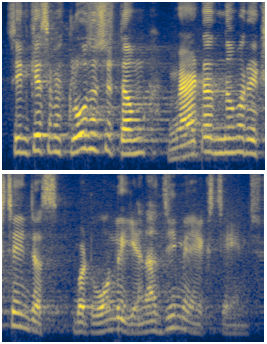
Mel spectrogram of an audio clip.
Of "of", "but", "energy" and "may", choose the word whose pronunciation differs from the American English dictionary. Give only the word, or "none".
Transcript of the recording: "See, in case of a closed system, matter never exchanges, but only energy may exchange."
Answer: of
